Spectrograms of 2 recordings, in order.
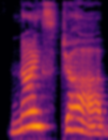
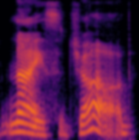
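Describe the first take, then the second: First: It sounds warm and sincere. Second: It sounds mocking and sarcastic. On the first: The praise is genuine. "said sincerely" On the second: The praise is not meant. "said with a specific tone"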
